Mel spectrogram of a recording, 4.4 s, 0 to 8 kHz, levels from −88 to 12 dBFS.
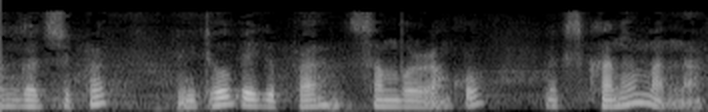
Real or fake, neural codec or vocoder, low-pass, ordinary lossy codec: fake; codec, 24 kHz, 0.9 kbps, DualCodec; 7.2 kHz; MP3, 24 kbps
